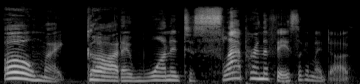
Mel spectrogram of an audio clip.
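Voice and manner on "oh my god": ordinary talk, nothing marked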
